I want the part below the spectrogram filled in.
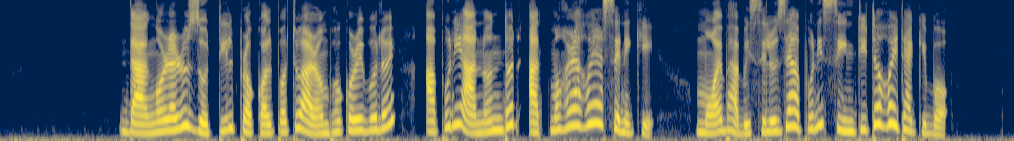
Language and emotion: Assamese, surprised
